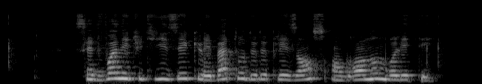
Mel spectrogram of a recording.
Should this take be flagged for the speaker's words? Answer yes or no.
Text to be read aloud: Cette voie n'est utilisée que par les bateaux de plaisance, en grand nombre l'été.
yes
